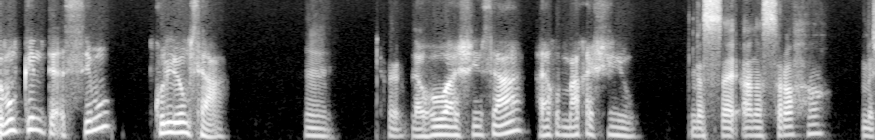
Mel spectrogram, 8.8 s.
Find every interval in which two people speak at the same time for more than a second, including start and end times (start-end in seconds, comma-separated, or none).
none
